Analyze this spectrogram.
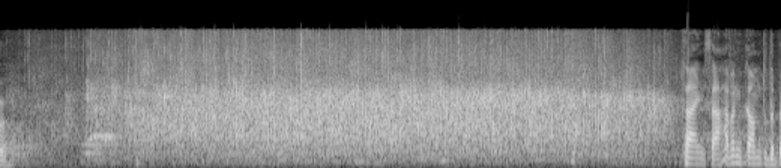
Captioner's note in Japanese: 拍手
